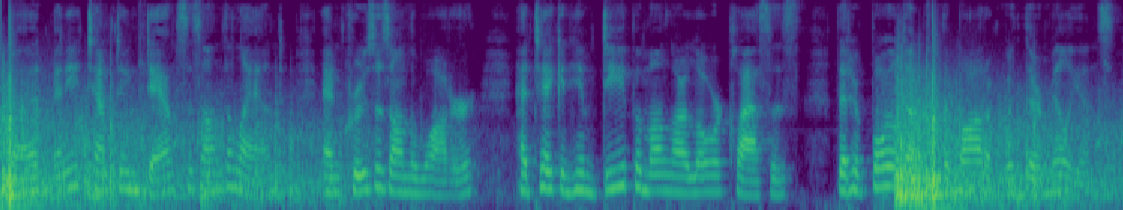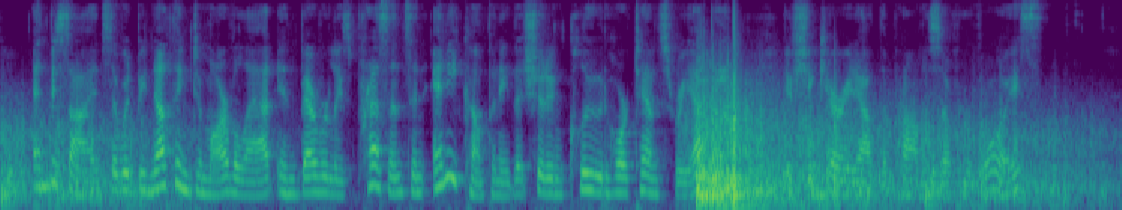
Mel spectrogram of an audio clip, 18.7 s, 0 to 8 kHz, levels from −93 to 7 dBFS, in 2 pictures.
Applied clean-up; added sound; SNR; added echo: none; Thunder; -1 dB; none.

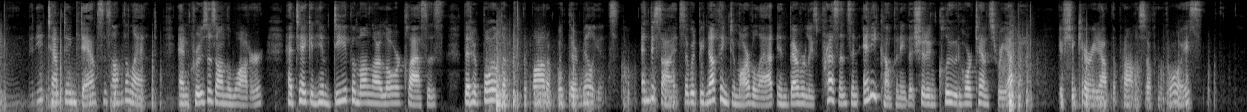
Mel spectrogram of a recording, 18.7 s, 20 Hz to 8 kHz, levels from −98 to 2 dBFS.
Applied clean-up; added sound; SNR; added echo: neural mask model RNNoise.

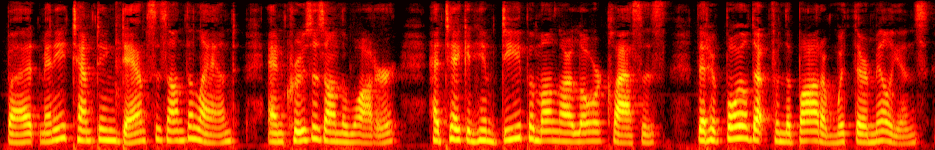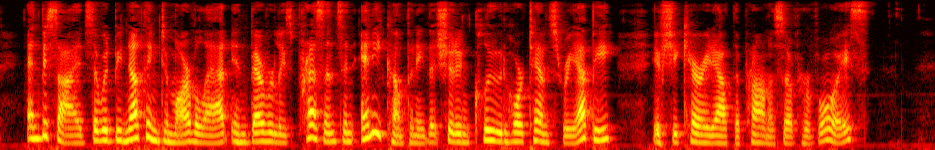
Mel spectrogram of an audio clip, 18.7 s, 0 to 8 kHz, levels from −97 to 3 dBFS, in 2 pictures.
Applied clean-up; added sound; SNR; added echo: none; none; none; none.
